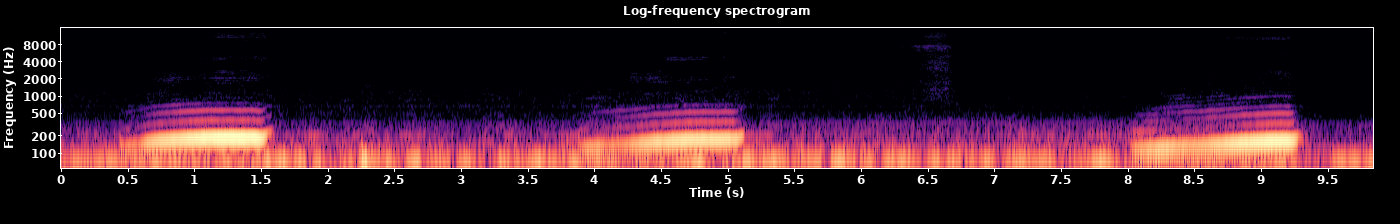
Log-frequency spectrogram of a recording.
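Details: Cat snoring in sleep: three slow, drawn-out, nasal, rising whiny breath sounds about four seconds apart over low room hum.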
